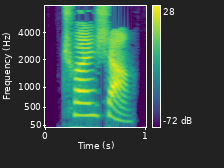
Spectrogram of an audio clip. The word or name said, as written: 穿上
